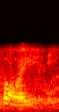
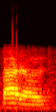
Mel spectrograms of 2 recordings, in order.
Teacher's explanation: One of which is the bilabial consonants, wherein the sound is produced by the upper and lower lips or almost touching one another. The consonants under this are the B as in boy, M as in map, P as in paddle, W as in want, and HW as in where.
